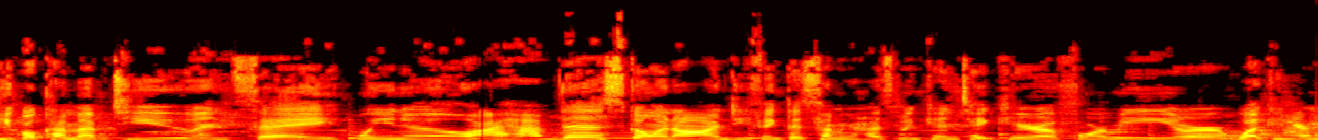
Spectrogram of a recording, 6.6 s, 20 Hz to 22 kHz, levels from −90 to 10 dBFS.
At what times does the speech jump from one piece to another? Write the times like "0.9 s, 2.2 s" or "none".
none

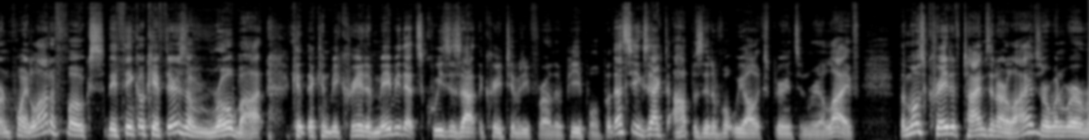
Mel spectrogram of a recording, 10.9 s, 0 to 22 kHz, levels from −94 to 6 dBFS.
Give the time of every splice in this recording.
1.0 s

